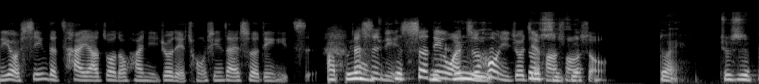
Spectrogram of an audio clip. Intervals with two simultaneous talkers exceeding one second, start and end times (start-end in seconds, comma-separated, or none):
3.2-5.8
